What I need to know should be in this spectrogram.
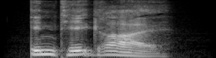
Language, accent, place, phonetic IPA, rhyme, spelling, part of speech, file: German, Germany, Berlin, [ɪnteˈɡʁaːl], -aːl, Integral, noun, De-Integral.ogg
- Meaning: integral (notion in mathematics)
